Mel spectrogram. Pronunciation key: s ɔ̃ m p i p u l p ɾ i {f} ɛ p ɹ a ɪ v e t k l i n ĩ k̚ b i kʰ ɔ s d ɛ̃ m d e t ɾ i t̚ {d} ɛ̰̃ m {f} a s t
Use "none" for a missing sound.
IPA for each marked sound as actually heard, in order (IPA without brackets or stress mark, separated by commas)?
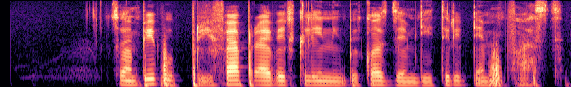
f, d, f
